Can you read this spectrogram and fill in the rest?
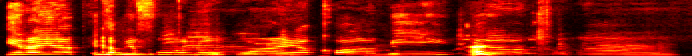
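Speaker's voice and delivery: high, sing-song Trinidadian voice; Trini accent. Retold or imitated. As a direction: lilt high like a Trini friend. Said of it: "the Trini accent because it's so high".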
